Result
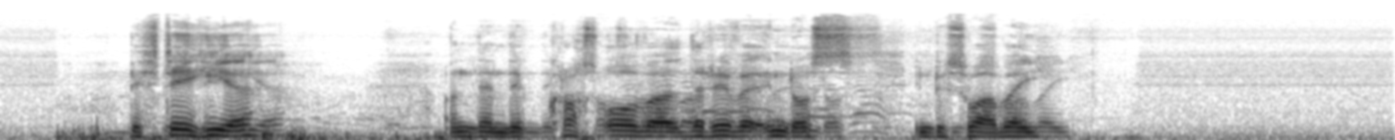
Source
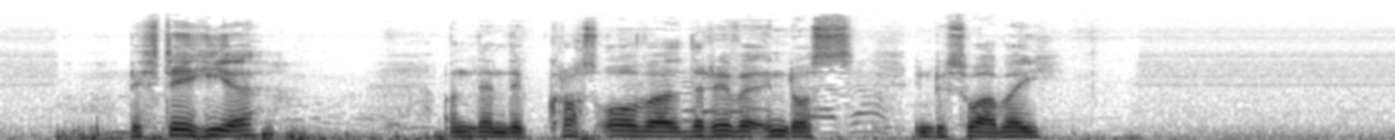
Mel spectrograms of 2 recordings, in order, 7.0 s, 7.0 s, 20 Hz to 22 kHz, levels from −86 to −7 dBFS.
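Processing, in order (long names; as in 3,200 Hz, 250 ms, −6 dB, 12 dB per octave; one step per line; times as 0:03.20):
0:04.23–0:04.71: parametric band 5,900 Hz +5.5 dB 1.5 octaves
single-tap delay 161 ms −14 dB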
